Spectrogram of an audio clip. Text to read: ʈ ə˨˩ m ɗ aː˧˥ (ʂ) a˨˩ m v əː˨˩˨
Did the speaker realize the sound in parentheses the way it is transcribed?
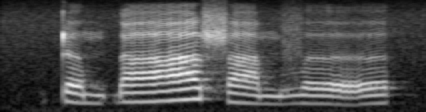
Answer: yes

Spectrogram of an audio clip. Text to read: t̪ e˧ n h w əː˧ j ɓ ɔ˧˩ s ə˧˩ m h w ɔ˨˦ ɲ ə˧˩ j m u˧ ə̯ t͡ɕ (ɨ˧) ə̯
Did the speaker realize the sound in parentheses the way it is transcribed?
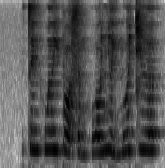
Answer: yes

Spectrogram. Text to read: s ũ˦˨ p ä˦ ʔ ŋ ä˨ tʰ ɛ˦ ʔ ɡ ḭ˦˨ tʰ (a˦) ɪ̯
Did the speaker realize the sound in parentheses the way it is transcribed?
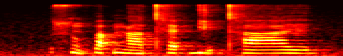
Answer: yes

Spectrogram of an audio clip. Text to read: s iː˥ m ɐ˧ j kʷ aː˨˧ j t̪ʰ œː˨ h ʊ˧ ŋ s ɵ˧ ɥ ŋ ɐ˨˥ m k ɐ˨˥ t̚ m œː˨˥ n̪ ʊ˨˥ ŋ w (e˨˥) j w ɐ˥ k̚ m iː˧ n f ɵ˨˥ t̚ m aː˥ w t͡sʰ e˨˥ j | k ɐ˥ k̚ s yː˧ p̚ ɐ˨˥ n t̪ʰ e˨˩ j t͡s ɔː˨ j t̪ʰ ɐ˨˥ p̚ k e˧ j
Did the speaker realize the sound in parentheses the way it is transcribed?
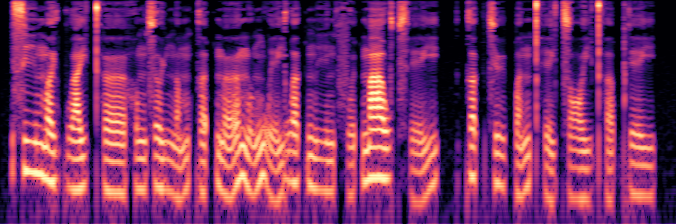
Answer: yes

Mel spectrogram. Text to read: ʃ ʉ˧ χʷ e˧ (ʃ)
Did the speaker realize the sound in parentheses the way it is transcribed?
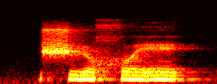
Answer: no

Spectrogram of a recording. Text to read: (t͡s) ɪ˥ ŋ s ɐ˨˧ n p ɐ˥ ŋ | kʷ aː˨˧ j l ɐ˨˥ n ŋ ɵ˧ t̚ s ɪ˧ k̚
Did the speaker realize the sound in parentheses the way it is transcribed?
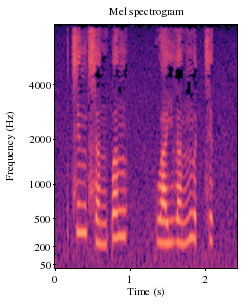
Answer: yes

